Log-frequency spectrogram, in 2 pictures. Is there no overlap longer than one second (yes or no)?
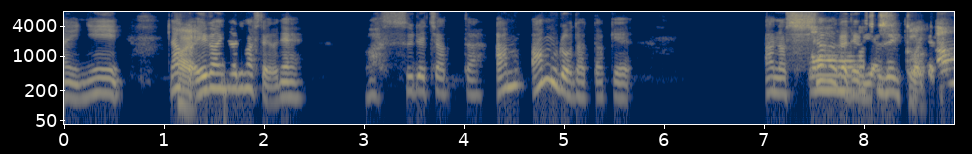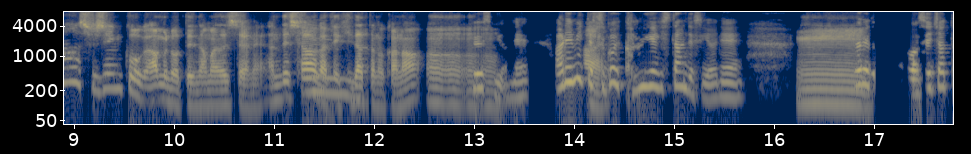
no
